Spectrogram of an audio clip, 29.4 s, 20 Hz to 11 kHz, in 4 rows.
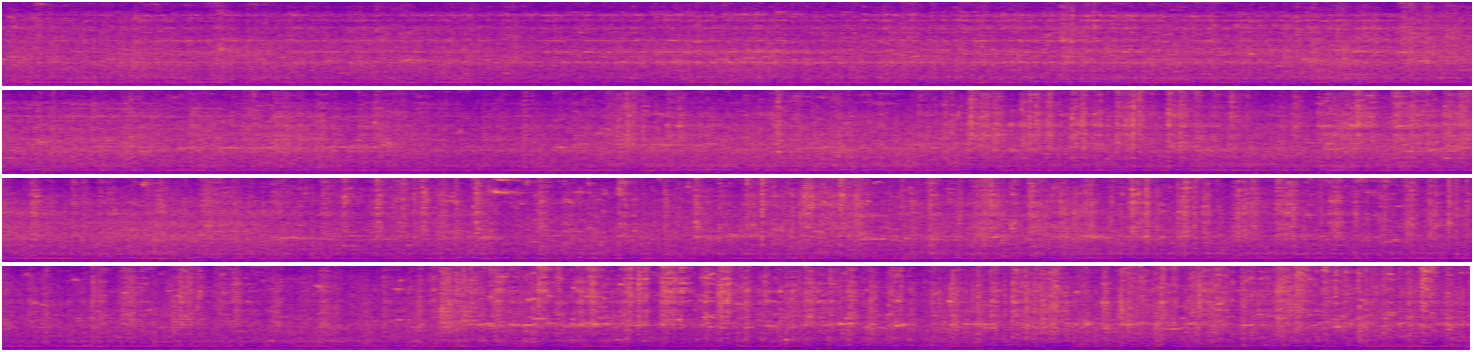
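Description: M4 Sherman tank's engine running steadily as the tank drives slowly along a cobbled street, a very noisy, constant drone.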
